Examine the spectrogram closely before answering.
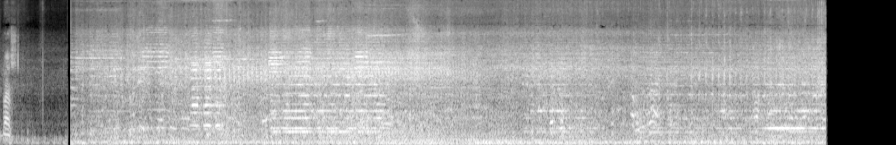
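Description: Motor rickshaws and traffic rumble along a busy street.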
